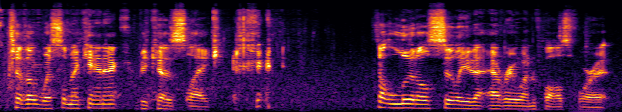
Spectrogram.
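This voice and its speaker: A man's voice: medium pitch, measured pace, slight background noise. A man doing casual live stream commentary on a game, rambling and swearing casually.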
